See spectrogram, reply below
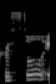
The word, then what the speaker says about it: Kristal: I'm at my full name, Hayden Kristal, HayDenKristal. It's pronounced like the meth, but it's spelled like a stripper, so it's easy to remember.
